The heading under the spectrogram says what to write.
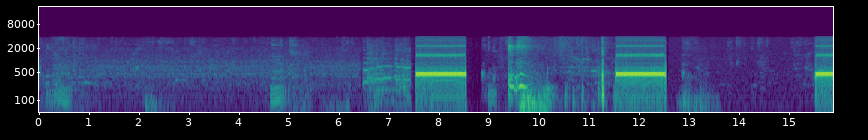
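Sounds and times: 
telephone ringback tone as a call is transferred to a voicemail extension: 7.5 - 8.6, 11.5 - 12.6, 15.5 - 15.8.

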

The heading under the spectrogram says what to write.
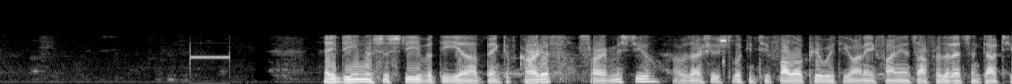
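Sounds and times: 
electronic answering machine beep: 1.9 - 2.3
thin humming phone line noise: 1.9 - 2.3
speech: 3.2 - 10.1.

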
